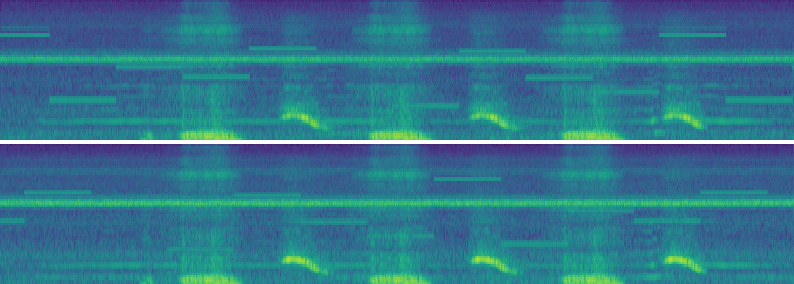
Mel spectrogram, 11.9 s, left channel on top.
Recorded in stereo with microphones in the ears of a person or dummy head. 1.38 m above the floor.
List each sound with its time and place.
0.0 s an insect: 35° right (ahead or behind), 1.4 m
2.1 s snoring: 5° right (ahead or behind), 1.1 m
